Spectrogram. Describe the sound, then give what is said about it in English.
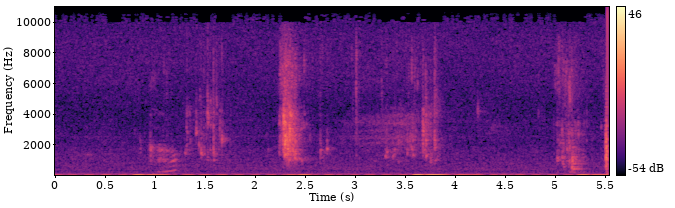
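Water splashing and dripping as a child is bathed and rinsed with a cup, a few short splashy bursts over a low steady hum. “We're gonna wash you with a cup.”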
